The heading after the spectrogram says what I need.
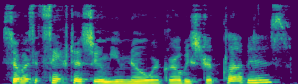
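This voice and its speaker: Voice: medium pitch, normal speed, a little mellow, lo-fi sound, pitched above the performer's own voice, close to an everyday voice. A performer voicing a playful male skeleton who talks in a teasing, flirtatious purr. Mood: teasing, flirty.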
